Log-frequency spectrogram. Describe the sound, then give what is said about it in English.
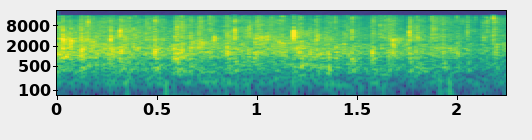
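Faint applause from a church audience during a Sunday service, a steady wash of many hands clapping together without any clear voices. “Yeah, it deserves some applause, doesn't it? Well done, everyone.”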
